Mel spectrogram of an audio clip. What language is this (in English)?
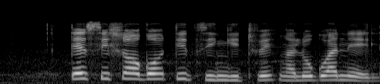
Swati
